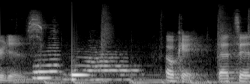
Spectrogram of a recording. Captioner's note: sad Trombone Sound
